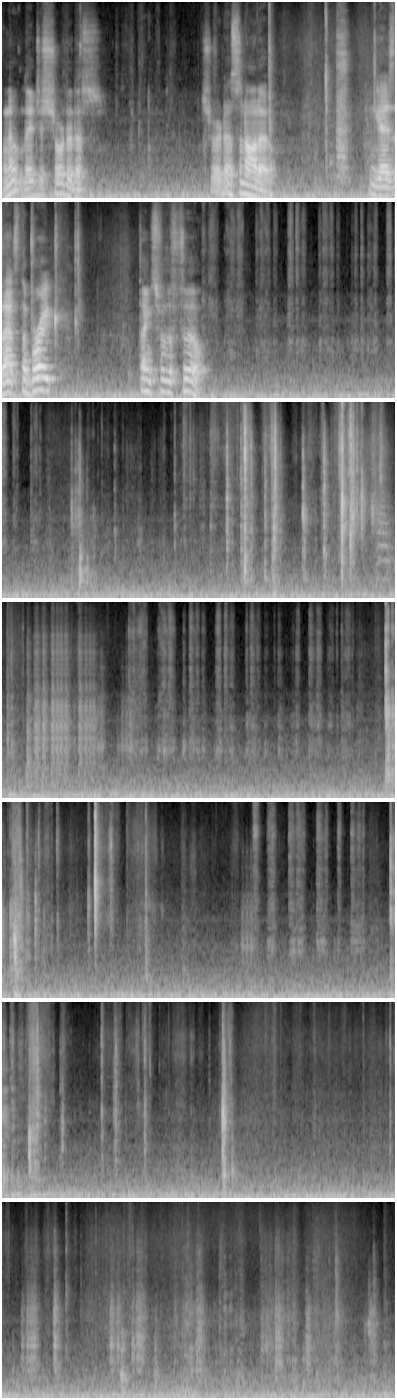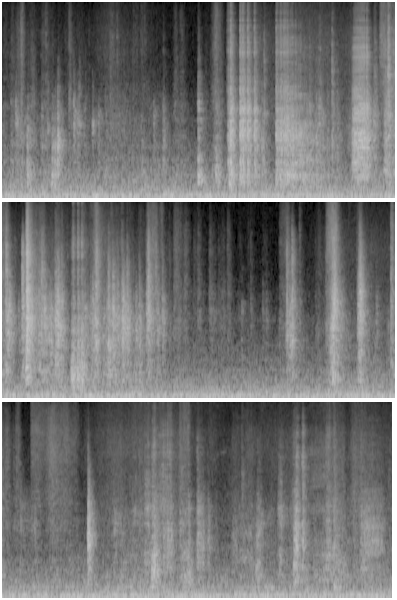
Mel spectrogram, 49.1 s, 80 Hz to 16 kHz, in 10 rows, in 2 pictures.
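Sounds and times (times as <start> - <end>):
steady low hum: 0.0 - 49.0
cards and packaging handled: 12.0 - 14.9.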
